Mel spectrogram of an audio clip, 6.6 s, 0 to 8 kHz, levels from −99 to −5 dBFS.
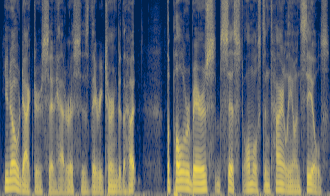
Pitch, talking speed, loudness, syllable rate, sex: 90 Hz, 175 wpm, -21 LUFS, 5.1 syllables/s, male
